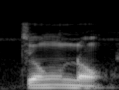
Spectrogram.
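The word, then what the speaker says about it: 종로: Dibacanya n. Jongno.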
